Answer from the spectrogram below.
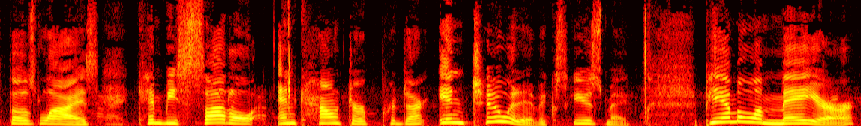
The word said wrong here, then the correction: Meyer: Did I say that right, Pam? Is it Mayer or Meyer? – It's Meyer. – Meyer, I'm sorry.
